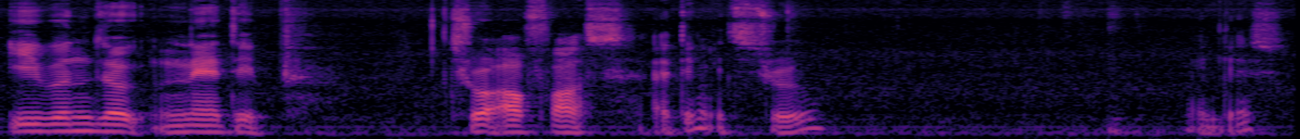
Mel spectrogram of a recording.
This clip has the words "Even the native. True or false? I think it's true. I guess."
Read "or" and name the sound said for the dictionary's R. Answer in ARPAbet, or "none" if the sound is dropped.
W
